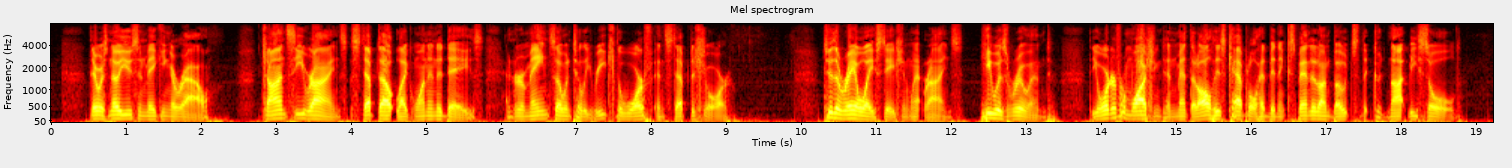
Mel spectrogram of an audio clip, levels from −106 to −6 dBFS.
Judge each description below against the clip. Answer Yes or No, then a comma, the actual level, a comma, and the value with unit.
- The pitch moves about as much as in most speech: Yes, average, 3.5 semitones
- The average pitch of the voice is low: Yes, low, 105 Hz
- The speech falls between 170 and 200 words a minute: Yes, average, 180 wpm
